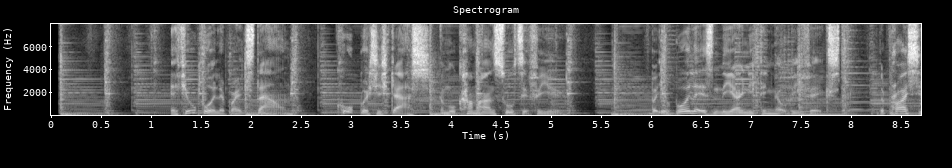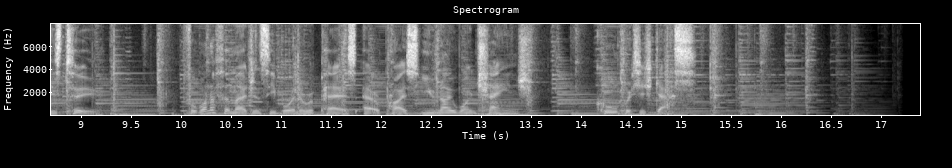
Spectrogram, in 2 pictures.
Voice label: male english commercial; british gas; southern and northern england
